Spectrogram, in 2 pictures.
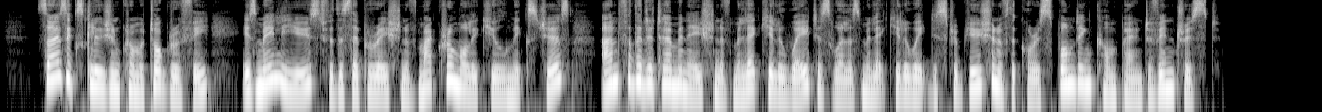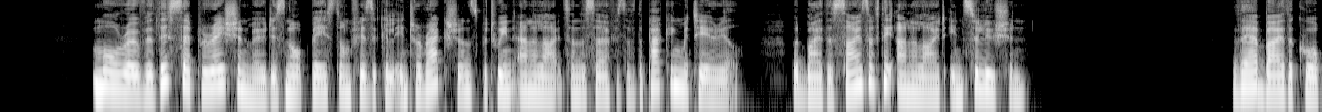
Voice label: web seminar english uk mild accent

